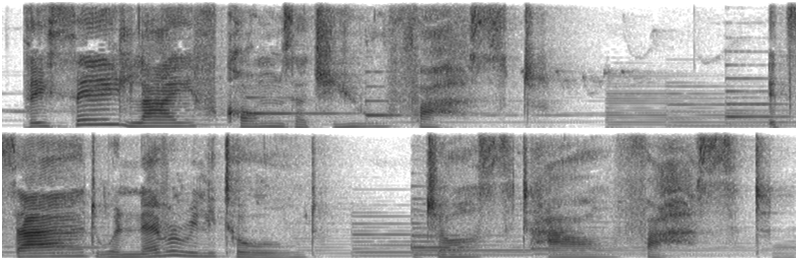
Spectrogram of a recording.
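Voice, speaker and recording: With music in the background, a woman with a fairly low pitch speaks at a very slow pace with lively intonation. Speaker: gospel spoken word artist. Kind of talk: spoken word poetry performance.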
